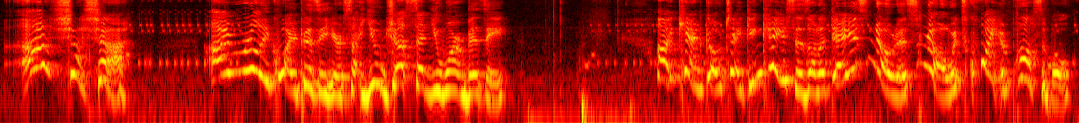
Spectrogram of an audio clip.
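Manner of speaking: a hint of a blustering elder lawyer greeting a visitor; pompous old lawyer Grossberg. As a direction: puff up like a self-important senior lawyer.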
